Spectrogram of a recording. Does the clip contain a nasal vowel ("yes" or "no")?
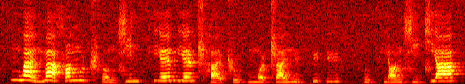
no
